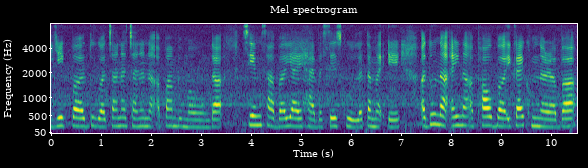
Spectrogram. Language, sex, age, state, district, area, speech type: Manipuri, female, 18-30, Manipur, Senapati, rural, spontaneous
